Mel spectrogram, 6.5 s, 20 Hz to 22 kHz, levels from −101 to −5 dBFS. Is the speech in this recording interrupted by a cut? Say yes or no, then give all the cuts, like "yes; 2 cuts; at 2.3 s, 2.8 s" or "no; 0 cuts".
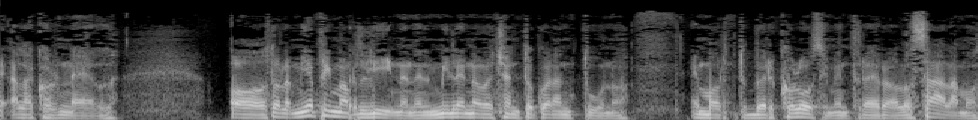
yes; 3 cuts; at 1.8 s, 2.3 s, 4.9 s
